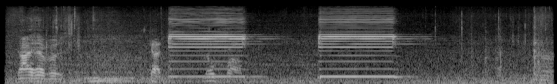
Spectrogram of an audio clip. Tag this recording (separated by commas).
Car passing by, Speech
